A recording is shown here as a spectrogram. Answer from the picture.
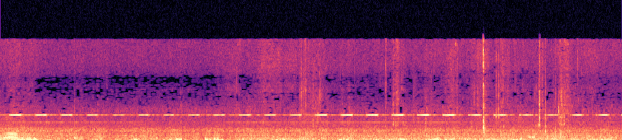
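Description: A faint, thin high-pitched electronic tone, pulsing rapidly and evenly, over a low background hiss, with a couple of faint clicks near the end.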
